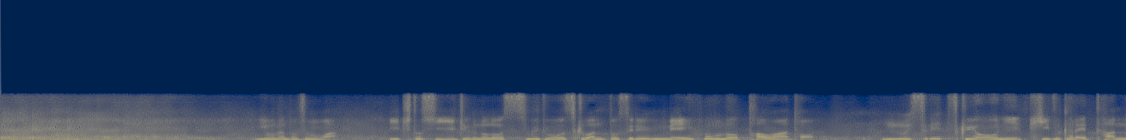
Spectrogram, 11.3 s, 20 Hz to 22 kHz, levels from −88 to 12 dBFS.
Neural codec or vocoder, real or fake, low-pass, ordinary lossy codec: codec, 24 kHz, 0.9 kbps, WavTokenizer, large speech release; fake; 7.2 kHz; none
